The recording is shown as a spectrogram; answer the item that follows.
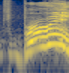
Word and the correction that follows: Bureau: Bureau. Like, do I gotta pronounce every little fucking shit? It helped. Keep going. It helped. – okay. and then what happened? – Better Business Bureau. Is that better? Yes. yes.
